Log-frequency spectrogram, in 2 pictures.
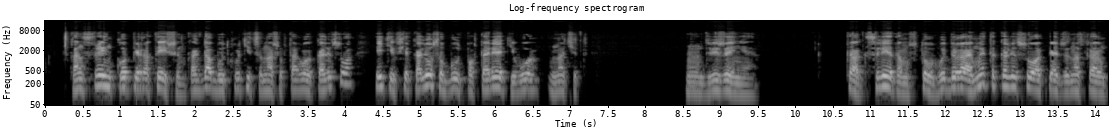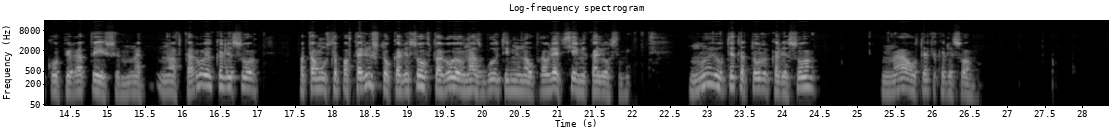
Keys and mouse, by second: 7.2 click, 11.0 click, 13.3 click, 15.2 click, 17.2 click, 22.3-23.6 drag.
